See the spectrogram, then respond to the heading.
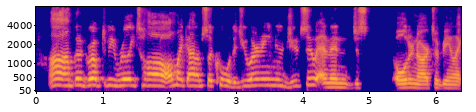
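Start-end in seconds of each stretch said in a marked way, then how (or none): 0.2-4.2 put-on very high little kid voice, like a young boy. Retelling a commercial break bit: imitating young Naruto. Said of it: "the original Naruto going like".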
